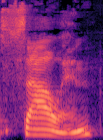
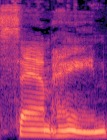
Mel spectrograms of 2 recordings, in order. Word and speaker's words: Samhain: old uh Celtic custom that uh is called Salin which you've probably heard of before some people it's written as Sam Hayne but if there's any uh folks in Ireland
